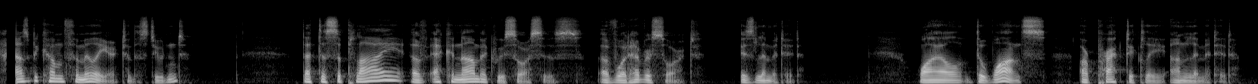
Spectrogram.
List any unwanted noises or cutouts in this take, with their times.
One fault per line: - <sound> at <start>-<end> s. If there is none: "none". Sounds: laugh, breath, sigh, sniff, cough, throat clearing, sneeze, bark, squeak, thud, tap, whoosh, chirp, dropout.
- dropout at 0.1-0.2 s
